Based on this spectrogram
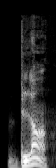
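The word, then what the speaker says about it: blancs: to the masculine singular blah b-l-a-n-c-s the c and the s are both silent there blah so the libra blah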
